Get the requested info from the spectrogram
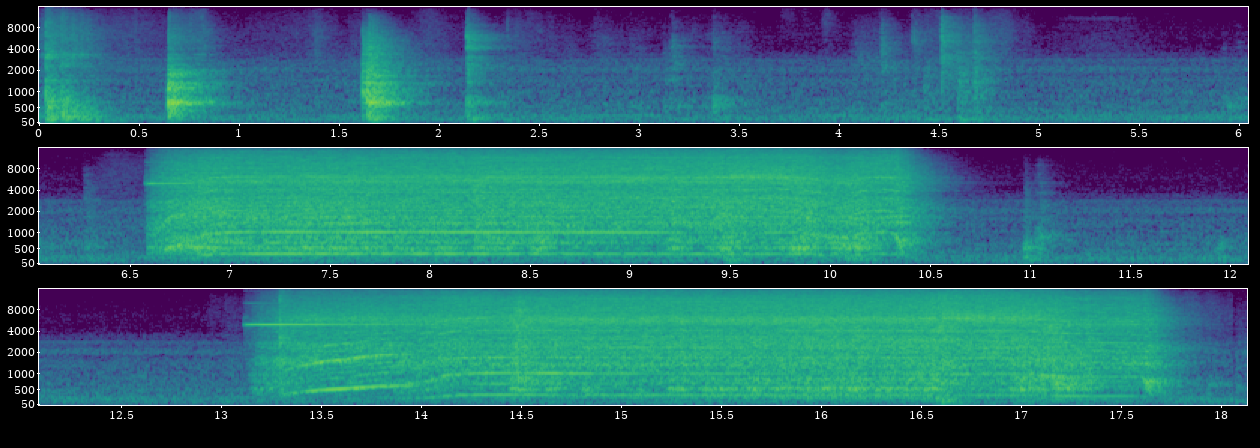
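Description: Cordless drill boring into a plastic mount in two runs of about four seconds each, the second spinning up with a rising whine. A few sharp knocks and clicks from handling come in the first few seconds.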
